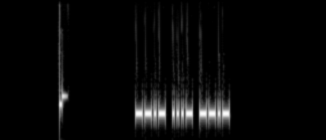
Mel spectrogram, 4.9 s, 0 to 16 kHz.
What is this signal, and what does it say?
Morse code, heard as a keyed tone, about 36 wpm, 700 Hz. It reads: QVQ
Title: USA Call Sign Postfixes - 3 Letters 35wpm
